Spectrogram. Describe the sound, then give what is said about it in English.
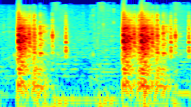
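Two loud, heavy wooden thunks about a second apart, catapult arms slapping forward as catapults fire, launching Cyclops bodies toward a ship, each followed by a brief rattling clatter. No one speaks. “You start hearing the slapping of catapults.”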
